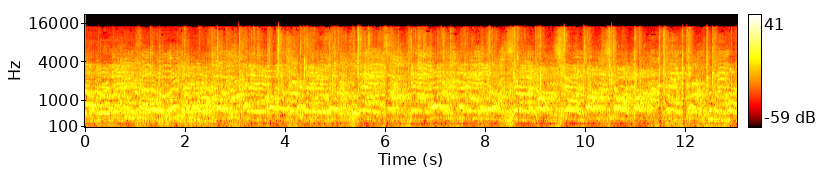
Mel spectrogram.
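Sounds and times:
crowd shouting and yelling: 0:00.0 - 0:13.0.

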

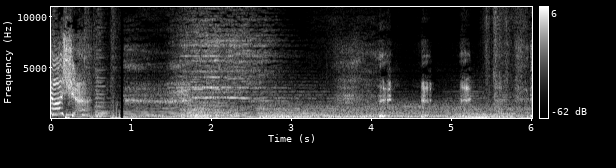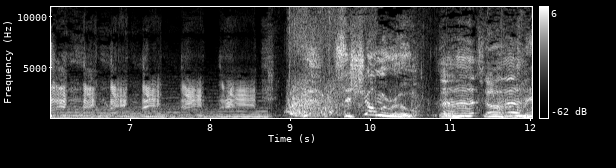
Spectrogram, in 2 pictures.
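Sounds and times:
background music: 0:00.0 - 0:09.7
cartoon man laughing: 0:04.6 - 0:08.7.

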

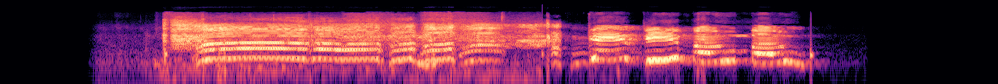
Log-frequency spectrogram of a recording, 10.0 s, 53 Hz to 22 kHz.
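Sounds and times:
distorted cartoon voice honking: 0:02.9 - 0:08.2.

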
